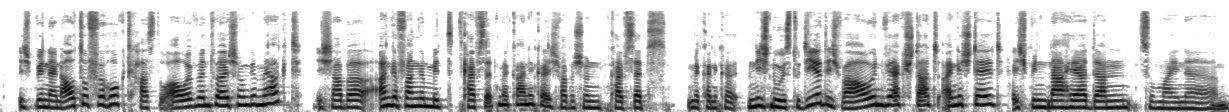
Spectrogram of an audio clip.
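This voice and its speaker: A woman's dark, mellow tone at a fairly high pitch, with a Portuguese accent, lively intonation, a moderate pace and hardly any pauses. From Brazil. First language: Portuguese (speaking German). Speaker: tire test driver. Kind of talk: interview.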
